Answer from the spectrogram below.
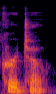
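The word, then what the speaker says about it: kowtow: The kurto, pronounced kurto, and meaning literally to bow the head, is used as a form of thanks, and is not a manner of greeting.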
